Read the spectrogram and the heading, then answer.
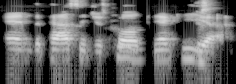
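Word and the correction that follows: Nekyia: I think I'm mispronouncing that, though. – Uh-huh. – Nekya. – Oh, Nekya.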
